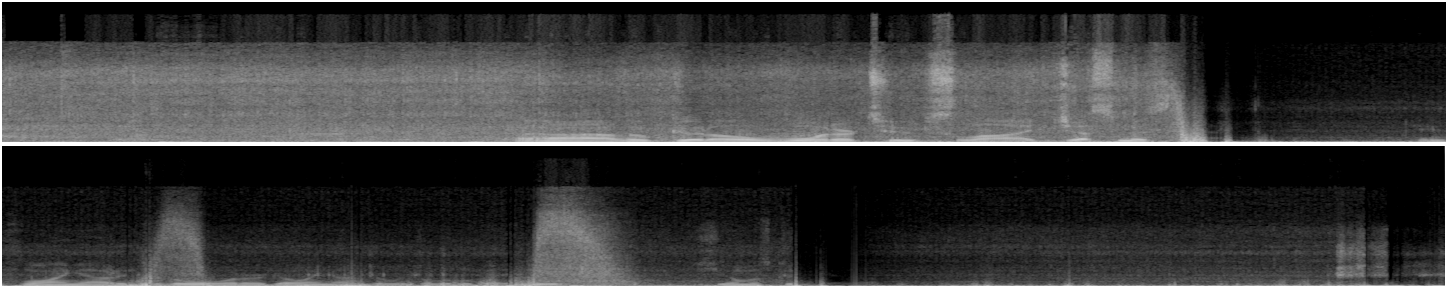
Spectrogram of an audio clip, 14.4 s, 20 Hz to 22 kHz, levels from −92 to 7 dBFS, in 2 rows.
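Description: Hard clipping runs through the audio from 2.27 to 6.13 s, then again at 7.36–8.23, 8.75–9.03, 9.67–10.12, 11.00–11.32 and 13.90–14.39 s. The signal's pushed about 5 to 6 dB past what the stage can pass, so peaks get sliced flat and throw off added harmonics far up the spectrum.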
